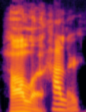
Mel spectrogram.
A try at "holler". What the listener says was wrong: There's an hard R. Holler.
